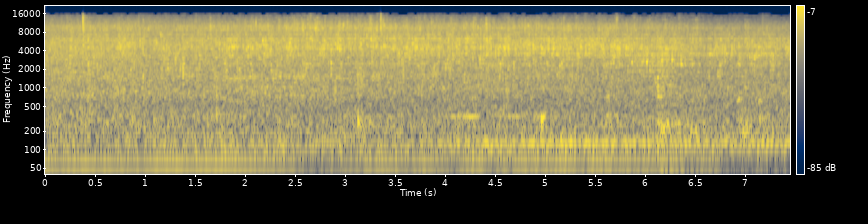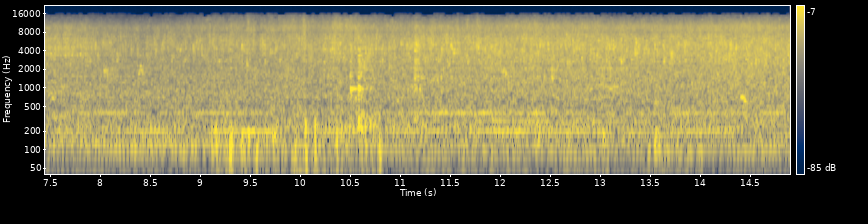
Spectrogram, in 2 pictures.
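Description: Hot oil sizzling steadily in a wok as whole fish shallow-fry. A few light knocks of a metal spatula against the wok come about two-thirds of the way through.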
